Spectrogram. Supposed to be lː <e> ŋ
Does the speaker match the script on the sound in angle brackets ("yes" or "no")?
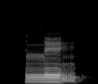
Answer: yes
